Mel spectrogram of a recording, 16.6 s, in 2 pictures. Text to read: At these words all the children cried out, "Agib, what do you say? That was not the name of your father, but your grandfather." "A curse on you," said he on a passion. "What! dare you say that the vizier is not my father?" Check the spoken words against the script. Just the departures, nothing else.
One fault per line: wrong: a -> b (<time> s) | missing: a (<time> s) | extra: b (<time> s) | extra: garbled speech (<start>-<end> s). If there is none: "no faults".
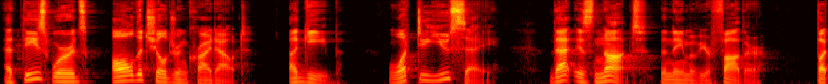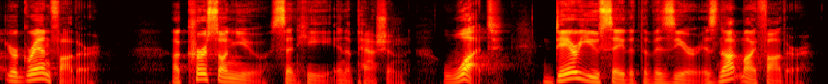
wrong: was -> is (5.8 s)
wrong: on -> in (11.6 s)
